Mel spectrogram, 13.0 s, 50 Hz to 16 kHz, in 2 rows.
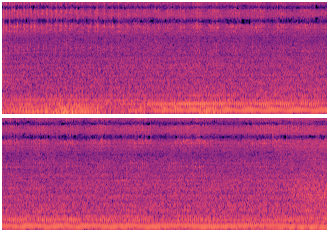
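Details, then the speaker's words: Rover P4 80 idling after the first of its ignition cables was swapped from acorn-boot to rubber-boot leads, fitted because of rough pinging and shocks from a suspected insulation leak; after a brief start-up stumble it idles smoothly with no misfire. "Okay, that's a good sign. So that's one down."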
